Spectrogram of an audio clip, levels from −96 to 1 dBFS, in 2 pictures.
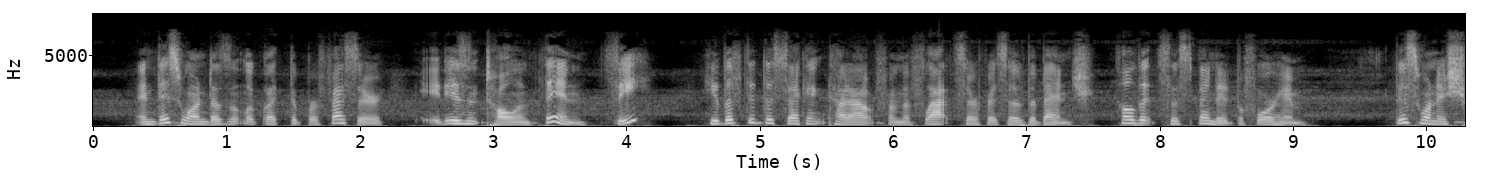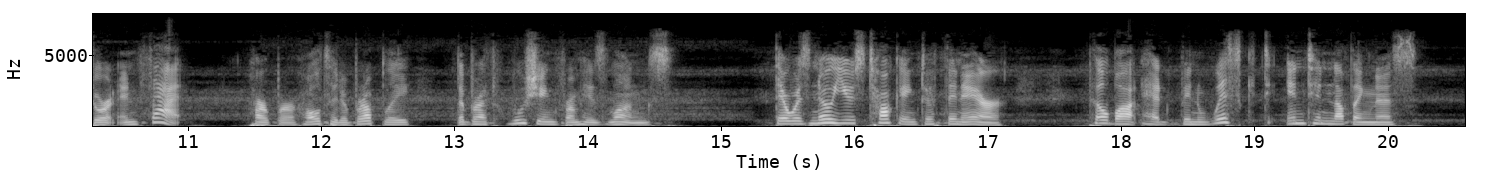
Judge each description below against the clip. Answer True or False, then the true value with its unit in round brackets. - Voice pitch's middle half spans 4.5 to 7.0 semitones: True (5.4 semitones)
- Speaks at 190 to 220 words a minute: False (180 wpm)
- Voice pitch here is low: False (165 Hz)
